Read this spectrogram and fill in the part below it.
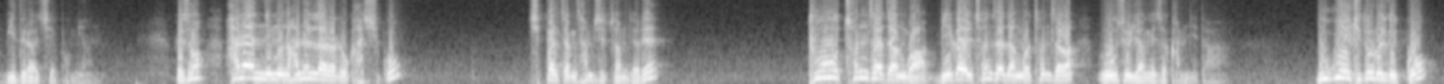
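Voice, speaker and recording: A man's voice: on the high side, a little mellow. A male pastor giving an expository sermon, breaking down grammar word by word and prodding the congregation with short questions. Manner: teacherly, parses original-language grammar word by word.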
